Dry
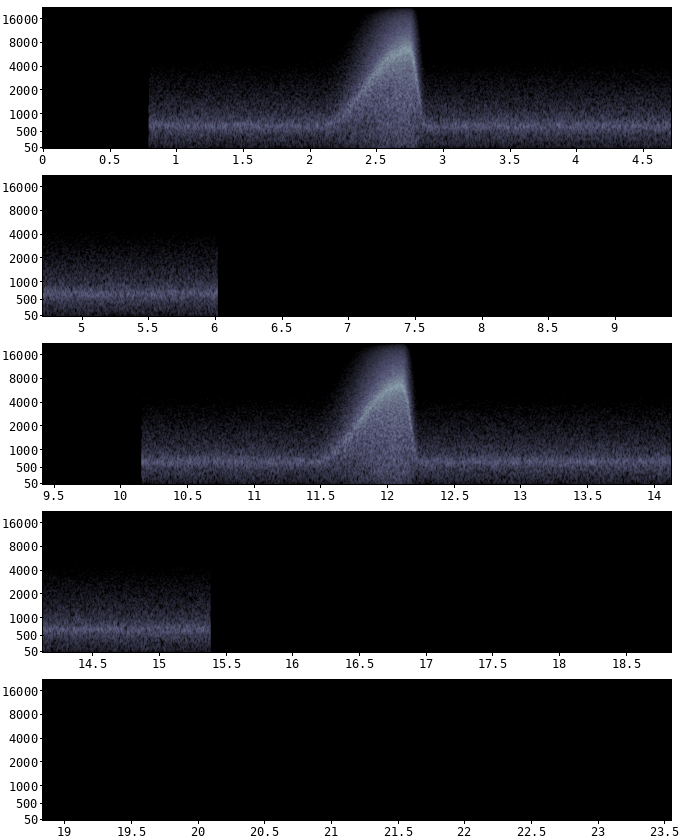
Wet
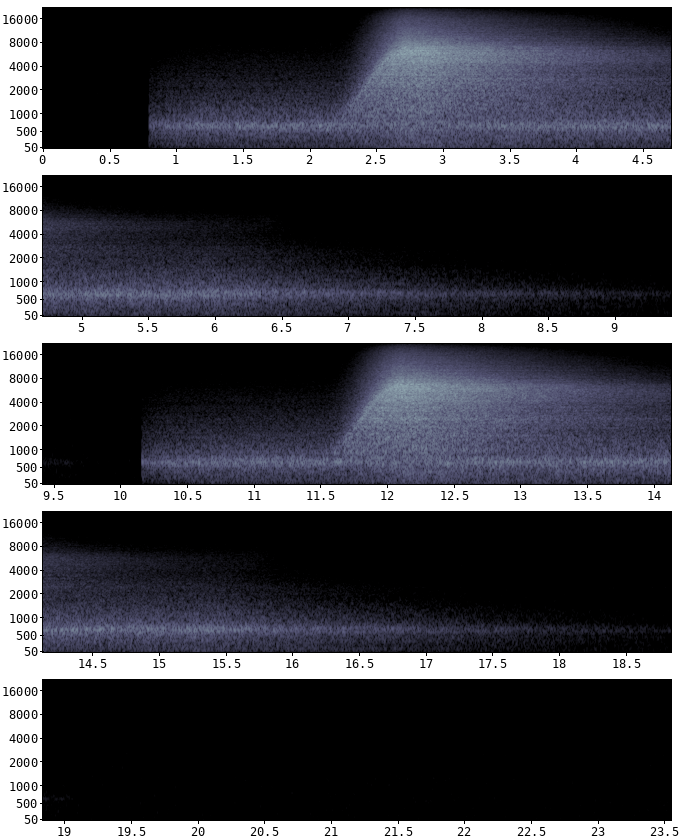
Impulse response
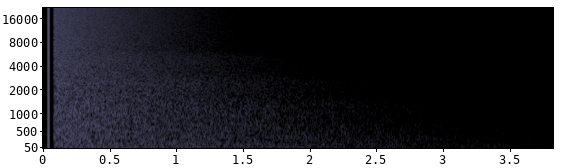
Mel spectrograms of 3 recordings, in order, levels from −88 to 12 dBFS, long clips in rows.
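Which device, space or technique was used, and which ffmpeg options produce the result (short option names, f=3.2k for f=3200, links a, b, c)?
cathedral: -filter_complex "[1:a]atrim=start_sample=2205[a];[0:a][a]afir=irnorm=-1:irlink=0,volume=4dB"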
